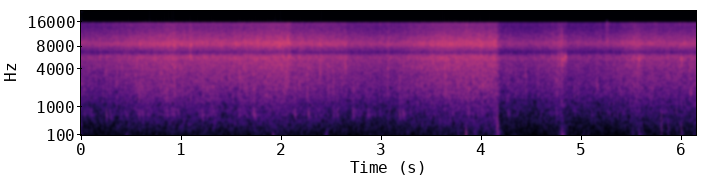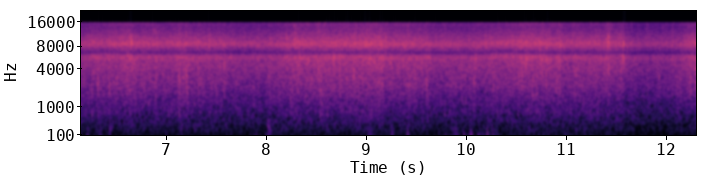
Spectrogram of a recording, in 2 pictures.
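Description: Heavy rainstorm pouring down on a street, a steady dense hiss of rain on the surfaces, with a few sharper taps of drops landing close by.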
